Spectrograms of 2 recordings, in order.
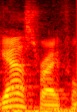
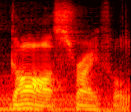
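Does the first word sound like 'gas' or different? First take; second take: like gas; different. First: The first word sounds exactly like 'gas'. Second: The first word does not sound like 'gas'. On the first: The speaker calls it wrong. "I called it gas rifle" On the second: The speaker calls it right. "the gas rifle must be like Gauss rifle"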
